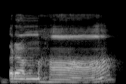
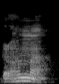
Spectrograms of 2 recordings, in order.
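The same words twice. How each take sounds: First: The final vowel is prolonged. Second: The final vowel is short. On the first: It names the person who is the creator. "when at the end the vowel will be prolonged" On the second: It names the all-pervading Brahman. "which is short vowel"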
